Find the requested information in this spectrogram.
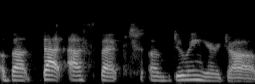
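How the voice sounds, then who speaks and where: Soft-spoken and at a medium pitch, a woman speaks at a very slow pace. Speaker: pianist. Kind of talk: casual chat.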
